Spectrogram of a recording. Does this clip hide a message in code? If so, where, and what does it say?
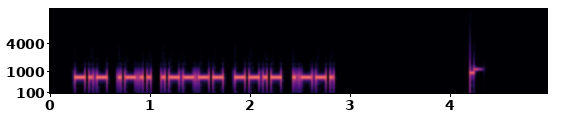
Yes: Morse code from 0.3 to 2.8 s, heard as a keyed tone, about 30 wpm, 700 Hz. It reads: KL1QP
